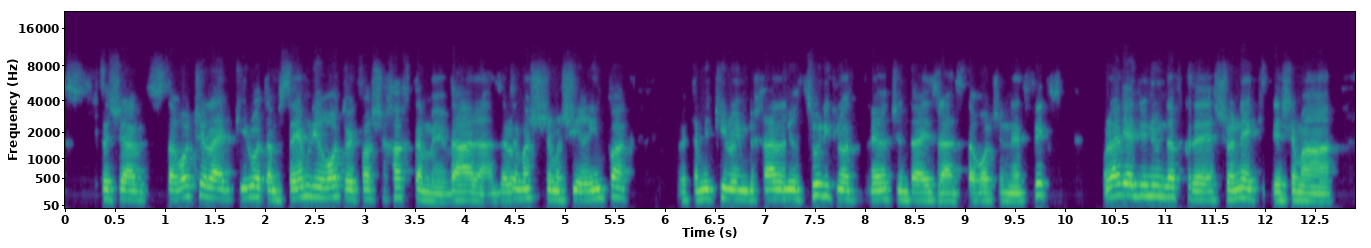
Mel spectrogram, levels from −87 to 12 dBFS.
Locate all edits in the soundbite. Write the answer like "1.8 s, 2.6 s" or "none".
2.8 s, 3.8 s, 4.4 s, 6.5 s, 7.2 s, 8.7 s, 10.6 s, 11.2 s, 11.9 s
